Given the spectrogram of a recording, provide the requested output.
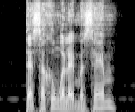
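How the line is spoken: Terrified snapping. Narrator (Vietnamese): Xuân điếng hồn, gắt

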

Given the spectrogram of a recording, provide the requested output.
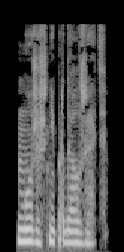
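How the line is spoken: Sigh. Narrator (Russian): вздохнула, вспомнив обстоятельства нашего знакомства

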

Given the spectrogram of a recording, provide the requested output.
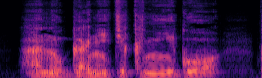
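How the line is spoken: Menacing hiss. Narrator (Russian): прошипел Гадсон

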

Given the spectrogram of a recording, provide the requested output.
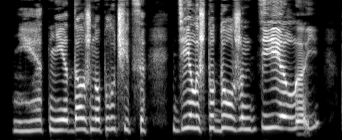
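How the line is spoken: Hopeless moan. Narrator (Russian): Обреченно простонала

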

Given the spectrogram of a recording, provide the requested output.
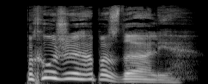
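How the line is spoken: Regretful tone. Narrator (Russian): сказал сожалеющим тоном

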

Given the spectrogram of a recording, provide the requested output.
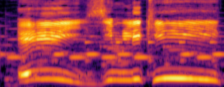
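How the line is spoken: Shouting. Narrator (Russian): кричали дикие гуси

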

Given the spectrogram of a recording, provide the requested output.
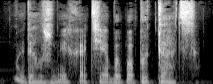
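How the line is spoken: Pleading. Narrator (Russian): взмолилась Ксюша

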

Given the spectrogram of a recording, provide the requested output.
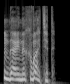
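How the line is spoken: Spirit's exclamation. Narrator (Russian): воскликнул золотой дух Елены

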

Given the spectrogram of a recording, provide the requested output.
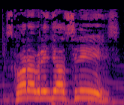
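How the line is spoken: Yelling. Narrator (Russian): заорал Ревел

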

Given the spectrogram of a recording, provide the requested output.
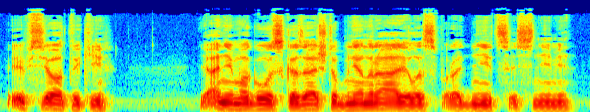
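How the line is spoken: Plain. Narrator (Russian): ответил Лавранс

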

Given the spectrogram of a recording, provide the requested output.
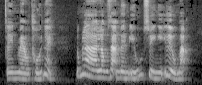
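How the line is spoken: Sighing. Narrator (Vietnamese): Bạch Ngọc Đường thở dài một hơi

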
